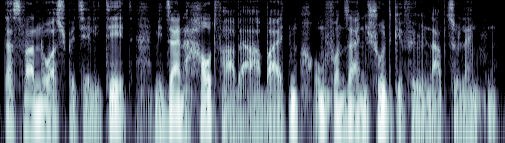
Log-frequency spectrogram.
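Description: A man's voice: low voice, a little fast, gravelly, no echo. A man narrating an audiobook in the first person, with a wry, dry delivery. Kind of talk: audiobook reading.

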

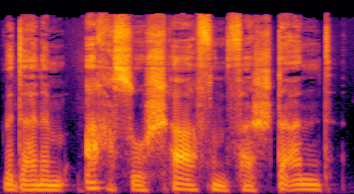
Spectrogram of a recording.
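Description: A man's voice: low-pitched, fairly even intonation, measured pace, fairly bright tone, breathy edge, dry recording, clean studio sound, heavily acted. A man doing a haughty, dismissive lord. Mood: haughty disdain. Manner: disdainful, clipped, affected.

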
